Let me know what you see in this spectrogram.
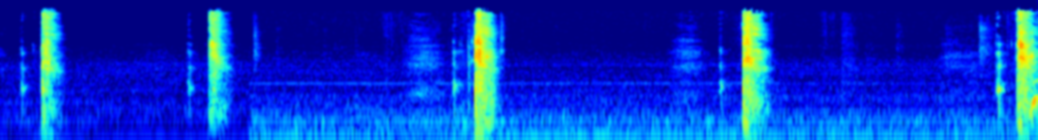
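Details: Five sharp, explosive sneezes about every two to three seconds over a low room hum; a run of repeated sneezes.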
